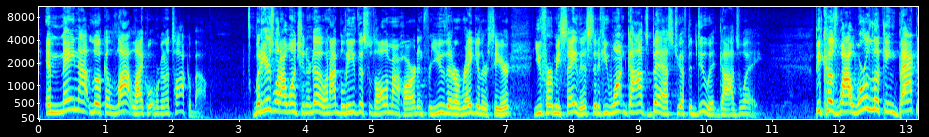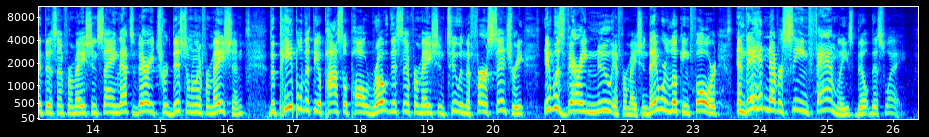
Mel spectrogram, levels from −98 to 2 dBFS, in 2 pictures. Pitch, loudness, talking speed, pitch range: 225 Hz, -30 LUFS, 225 wpm, 195-255 Hz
